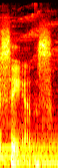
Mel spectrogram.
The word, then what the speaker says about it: Sans: Fox wrote for Sans is it Sans or is it um like pronounced a different way as Sans the pro correct pronunciation that's right Sans okay um I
